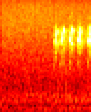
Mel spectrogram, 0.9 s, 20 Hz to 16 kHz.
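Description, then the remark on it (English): A bird at the very top of a pine tree giving a type 3 call: a quick, evenly spaced run of about six high, chirpy notes that begins midway, heard on its own over a faint steady hiss. “It's giving a type 3 call.”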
